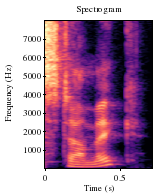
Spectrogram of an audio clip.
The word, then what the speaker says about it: stomach: You could say Richard became sick to his stomach.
